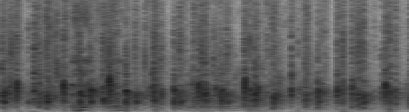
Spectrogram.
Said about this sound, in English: So we'll give them a round of applause.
